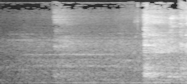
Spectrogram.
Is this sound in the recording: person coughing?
yes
